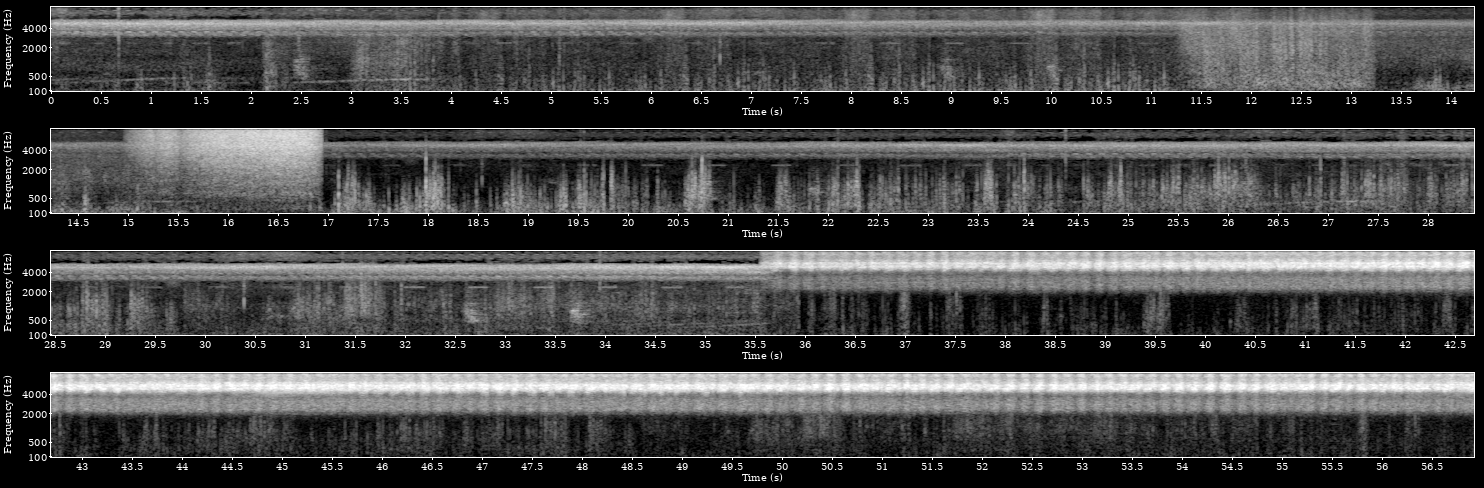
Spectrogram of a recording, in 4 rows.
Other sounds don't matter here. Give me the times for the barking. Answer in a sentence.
The barking can't be heard in this clip.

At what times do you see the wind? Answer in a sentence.
You can hear the wind from 0.2 to 56.8 s.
